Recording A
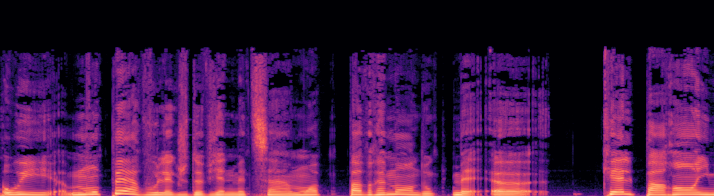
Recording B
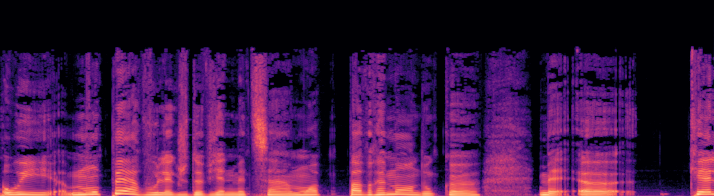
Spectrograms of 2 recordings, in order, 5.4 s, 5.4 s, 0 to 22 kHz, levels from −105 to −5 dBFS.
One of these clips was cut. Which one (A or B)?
A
